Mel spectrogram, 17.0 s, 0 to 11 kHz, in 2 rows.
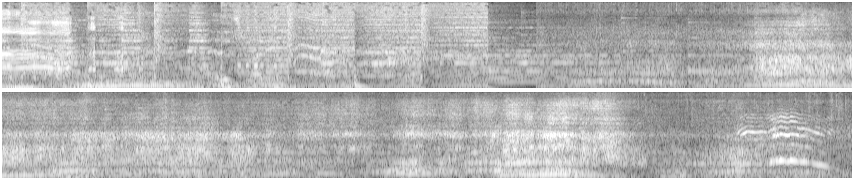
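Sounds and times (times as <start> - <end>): car engine revving: 0.0 - 17.0
tyres spinning in snow: 5.4 - 17.0.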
